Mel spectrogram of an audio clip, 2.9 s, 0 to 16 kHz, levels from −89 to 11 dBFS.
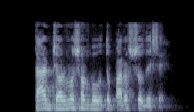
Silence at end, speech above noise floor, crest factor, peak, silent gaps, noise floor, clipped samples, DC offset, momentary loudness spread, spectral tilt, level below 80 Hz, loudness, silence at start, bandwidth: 0.45 s; 33 dB; 18 dB; -2 dBFS; none; -51 dBFS; under 0.1%; under 0.1%; 7 LU; -4.5 dB/octave; -58 dBFS; -18 LUFS; 0.55 s; 7.6 kHz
